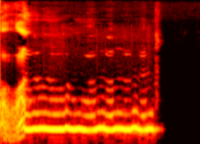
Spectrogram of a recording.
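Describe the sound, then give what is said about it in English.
A person imitates a werewolf's howl, playing a puppy-like werewolf: one sustained, steady-pitched voiced howl of about two seconds, loud and alone, ending abruptly. “I'm howling at him.”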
